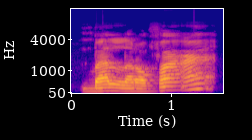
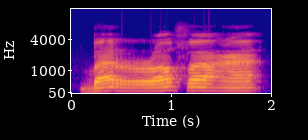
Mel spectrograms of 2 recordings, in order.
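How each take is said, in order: First: The l sound is kept before the r. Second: The l sound merges into the r.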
